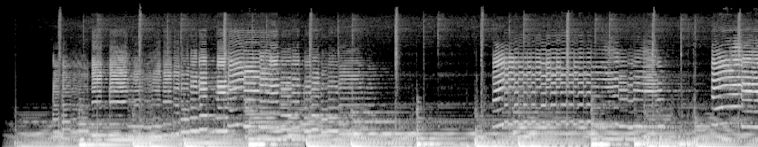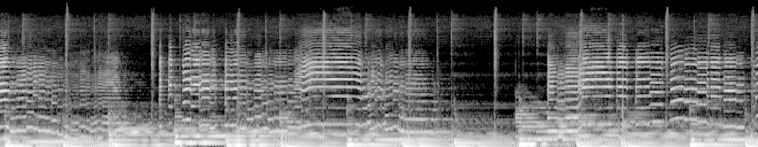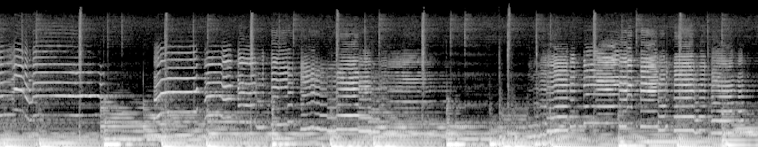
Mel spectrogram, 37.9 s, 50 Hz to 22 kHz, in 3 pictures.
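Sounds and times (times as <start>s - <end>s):
metal music: 0.0s - 37.8s.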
